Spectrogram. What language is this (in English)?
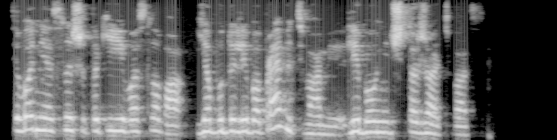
Russian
